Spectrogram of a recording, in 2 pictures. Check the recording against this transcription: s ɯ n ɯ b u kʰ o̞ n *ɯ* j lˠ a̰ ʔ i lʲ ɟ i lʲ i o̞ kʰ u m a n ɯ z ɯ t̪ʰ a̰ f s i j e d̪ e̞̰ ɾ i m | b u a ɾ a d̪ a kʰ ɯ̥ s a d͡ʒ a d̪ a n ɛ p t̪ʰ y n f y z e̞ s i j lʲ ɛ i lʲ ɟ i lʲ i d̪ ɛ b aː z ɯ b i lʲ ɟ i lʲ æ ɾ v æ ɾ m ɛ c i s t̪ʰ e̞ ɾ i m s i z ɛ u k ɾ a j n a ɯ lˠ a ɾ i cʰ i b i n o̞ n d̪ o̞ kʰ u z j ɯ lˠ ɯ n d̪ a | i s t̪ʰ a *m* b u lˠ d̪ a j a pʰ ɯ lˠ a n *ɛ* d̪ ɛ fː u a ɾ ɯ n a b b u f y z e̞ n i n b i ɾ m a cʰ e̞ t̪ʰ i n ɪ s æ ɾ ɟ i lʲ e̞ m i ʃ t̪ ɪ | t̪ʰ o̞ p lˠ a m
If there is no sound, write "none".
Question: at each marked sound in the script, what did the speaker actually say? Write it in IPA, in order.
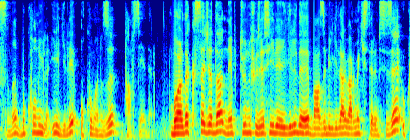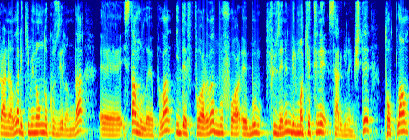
u, n, i

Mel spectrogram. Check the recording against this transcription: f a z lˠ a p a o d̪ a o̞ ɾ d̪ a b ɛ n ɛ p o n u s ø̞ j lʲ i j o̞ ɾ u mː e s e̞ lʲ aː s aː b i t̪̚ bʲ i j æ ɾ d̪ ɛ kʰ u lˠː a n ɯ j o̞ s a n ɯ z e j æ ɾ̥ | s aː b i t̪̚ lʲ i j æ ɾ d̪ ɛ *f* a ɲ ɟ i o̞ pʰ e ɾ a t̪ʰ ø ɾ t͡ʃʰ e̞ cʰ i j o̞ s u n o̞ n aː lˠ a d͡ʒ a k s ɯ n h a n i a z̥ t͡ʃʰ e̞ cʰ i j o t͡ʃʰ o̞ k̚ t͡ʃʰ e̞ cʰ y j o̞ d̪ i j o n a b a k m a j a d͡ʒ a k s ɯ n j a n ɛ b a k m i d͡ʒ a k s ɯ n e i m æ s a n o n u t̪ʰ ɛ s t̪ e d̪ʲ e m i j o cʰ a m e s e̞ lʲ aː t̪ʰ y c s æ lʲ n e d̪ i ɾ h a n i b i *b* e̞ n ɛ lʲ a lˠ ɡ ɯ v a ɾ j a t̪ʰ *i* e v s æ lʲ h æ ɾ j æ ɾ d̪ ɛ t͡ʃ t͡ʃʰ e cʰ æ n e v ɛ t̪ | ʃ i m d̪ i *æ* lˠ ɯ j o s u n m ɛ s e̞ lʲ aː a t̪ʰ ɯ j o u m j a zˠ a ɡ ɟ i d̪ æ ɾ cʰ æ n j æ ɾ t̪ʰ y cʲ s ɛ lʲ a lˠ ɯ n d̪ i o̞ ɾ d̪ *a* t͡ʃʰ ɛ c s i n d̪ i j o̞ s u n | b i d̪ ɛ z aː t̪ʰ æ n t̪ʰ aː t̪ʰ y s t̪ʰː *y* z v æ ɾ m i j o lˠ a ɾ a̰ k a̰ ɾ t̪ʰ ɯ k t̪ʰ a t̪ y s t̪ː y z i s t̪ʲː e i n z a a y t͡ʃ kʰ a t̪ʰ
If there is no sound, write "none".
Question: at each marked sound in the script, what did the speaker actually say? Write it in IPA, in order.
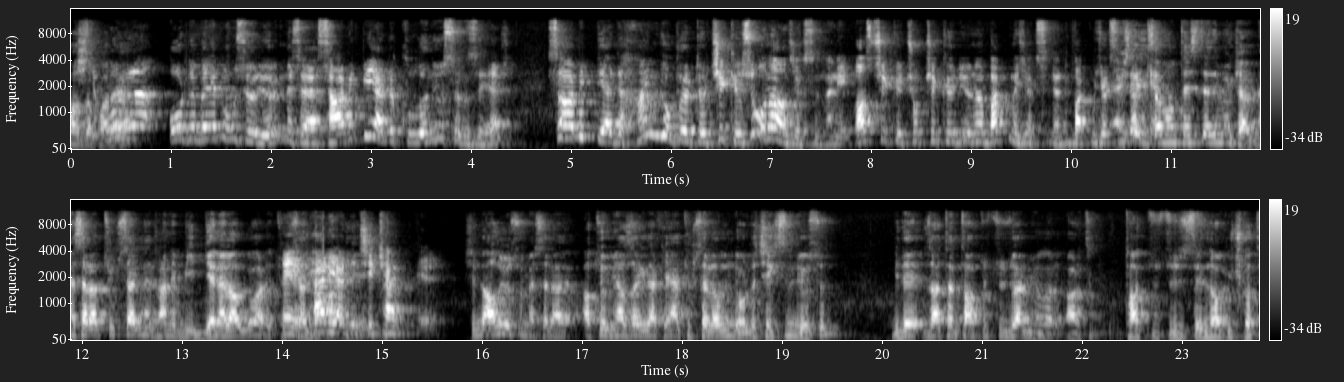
h, ɟ, y, a, a, y

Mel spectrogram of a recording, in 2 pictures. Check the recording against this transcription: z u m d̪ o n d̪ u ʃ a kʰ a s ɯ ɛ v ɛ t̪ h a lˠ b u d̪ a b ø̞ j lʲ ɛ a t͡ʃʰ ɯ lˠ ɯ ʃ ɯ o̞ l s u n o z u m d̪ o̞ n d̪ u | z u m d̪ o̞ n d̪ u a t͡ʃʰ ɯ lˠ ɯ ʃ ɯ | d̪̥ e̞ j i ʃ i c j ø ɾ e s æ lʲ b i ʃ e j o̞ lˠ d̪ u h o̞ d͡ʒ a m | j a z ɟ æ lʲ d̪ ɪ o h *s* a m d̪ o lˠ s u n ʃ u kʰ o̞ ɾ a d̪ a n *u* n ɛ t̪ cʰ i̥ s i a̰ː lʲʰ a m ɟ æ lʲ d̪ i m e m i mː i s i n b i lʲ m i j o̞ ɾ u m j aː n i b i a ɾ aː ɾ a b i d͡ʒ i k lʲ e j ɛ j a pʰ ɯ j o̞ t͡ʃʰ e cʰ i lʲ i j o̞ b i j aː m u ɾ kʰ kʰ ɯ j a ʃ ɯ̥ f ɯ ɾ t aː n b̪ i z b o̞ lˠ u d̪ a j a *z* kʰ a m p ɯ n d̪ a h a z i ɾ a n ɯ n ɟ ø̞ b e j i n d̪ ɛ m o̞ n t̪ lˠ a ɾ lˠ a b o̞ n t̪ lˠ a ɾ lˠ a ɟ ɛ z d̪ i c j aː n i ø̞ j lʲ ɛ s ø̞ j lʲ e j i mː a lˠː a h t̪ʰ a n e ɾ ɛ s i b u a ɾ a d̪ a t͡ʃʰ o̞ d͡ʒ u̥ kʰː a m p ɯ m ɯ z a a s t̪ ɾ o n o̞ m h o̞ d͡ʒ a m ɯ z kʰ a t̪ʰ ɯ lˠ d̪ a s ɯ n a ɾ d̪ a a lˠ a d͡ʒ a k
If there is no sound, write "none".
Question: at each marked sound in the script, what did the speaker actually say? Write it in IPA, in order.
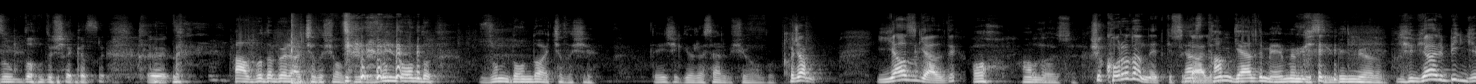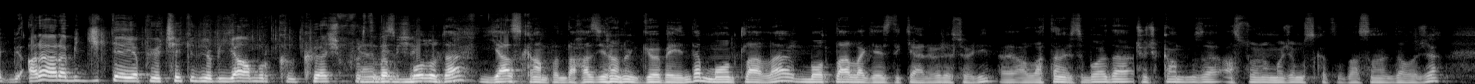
h, ɯ, z

